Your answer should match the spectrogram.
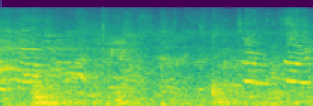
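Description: Indistinct young voices calling out and chattering, high-pitched and overlapping, with no clear words.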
